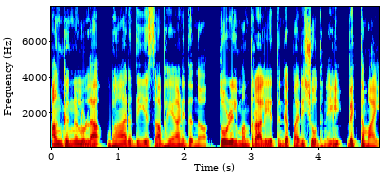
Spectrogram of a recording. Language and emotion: Malayalam, neutral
